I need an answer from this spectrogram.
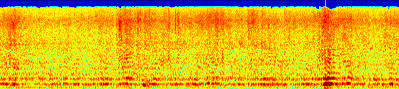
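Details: Foraging honeybees landing at and leaving a top bar hive entrance produce an even droning buzz, broken by a sharp close pass and brief knock around six and a half seconds.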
